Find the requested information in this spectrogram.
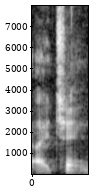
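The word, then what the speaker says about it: I Ching: computerized version of the e gene some people might pronounce that the I chain but it's ancient Chinese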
